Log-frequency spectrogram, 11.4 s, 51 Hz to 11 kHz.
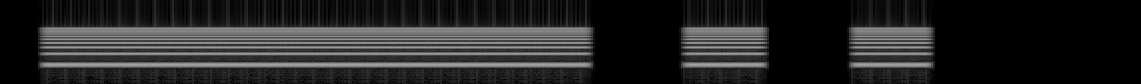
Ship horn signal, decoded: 1 long, 2 short

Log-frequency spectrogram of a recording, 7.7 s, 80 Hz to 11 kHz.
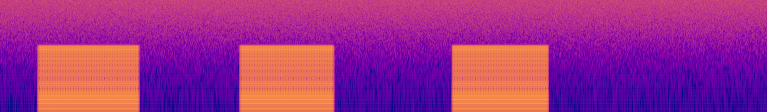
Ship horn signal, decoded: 3 short

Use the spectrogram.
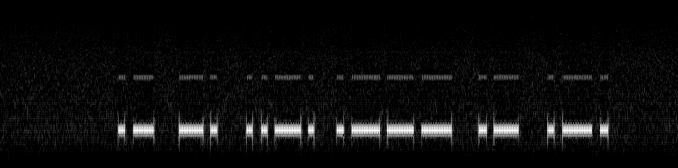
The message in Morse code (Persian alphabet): انفجار

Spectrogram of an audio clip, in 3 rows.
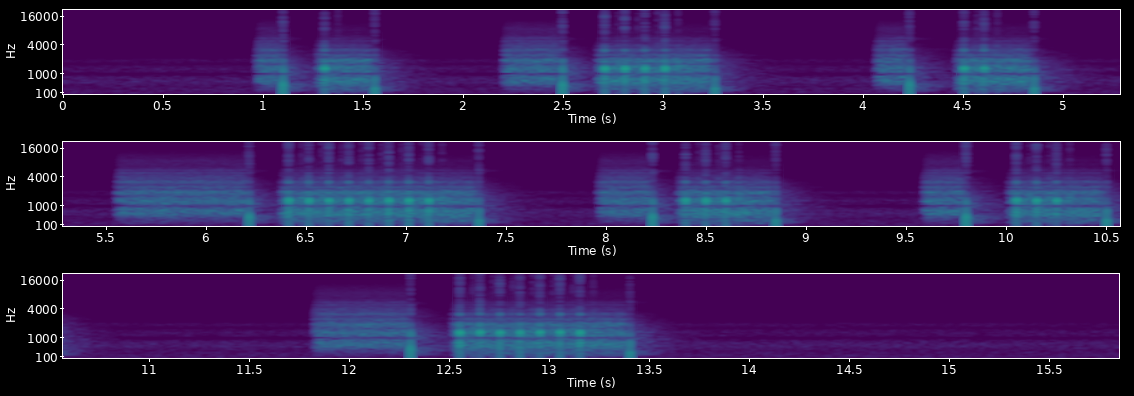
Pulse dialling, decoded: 1 4 2 8 3 3 7

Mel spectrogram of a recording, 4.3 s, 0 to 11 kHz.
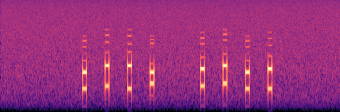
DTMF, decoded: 1637 5912

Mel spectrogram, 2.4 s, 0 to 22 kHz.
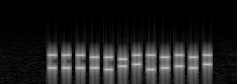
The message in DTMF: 666527#3595#

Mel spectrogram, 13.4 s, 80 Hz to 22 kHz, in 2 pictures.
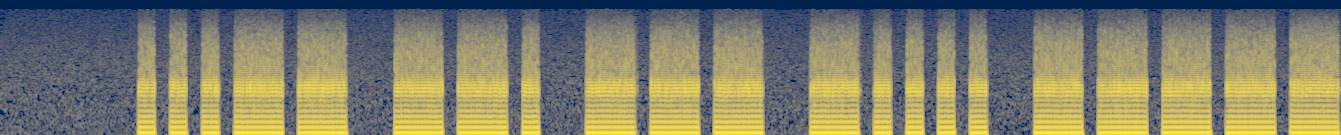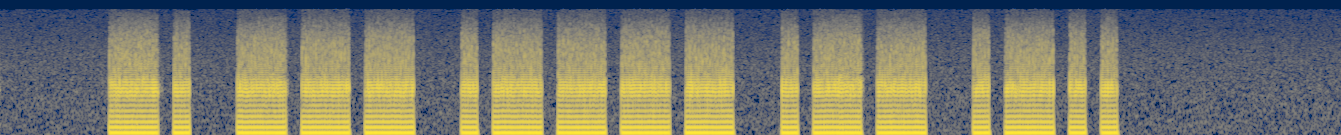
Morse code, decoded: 3GO60 NO1WL

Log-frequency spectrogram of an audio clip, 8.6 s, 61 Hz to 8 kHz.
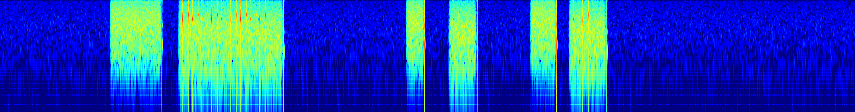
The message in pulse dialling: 9 1 2

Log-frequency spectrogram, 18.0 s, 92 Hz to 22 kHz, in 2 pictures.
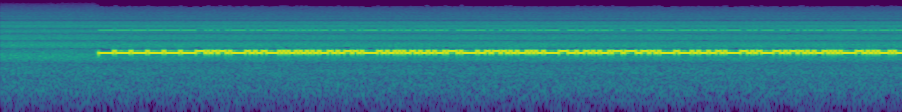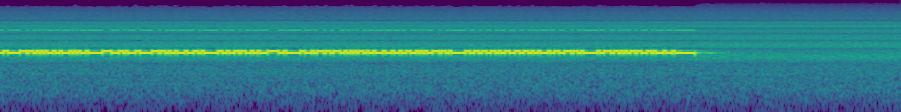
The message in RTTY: PVYF0 PYP3U 6OU35 V7NVN 4NXXV Y6OGV 7PL5C NS126 IIWI2 ARLGQ

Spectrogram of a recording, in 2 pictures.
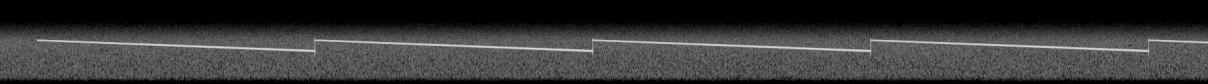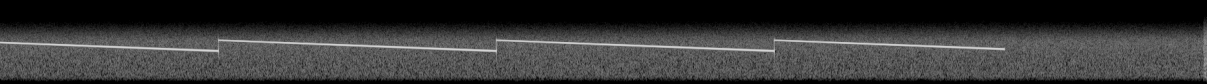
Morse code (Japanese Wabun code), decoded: none

